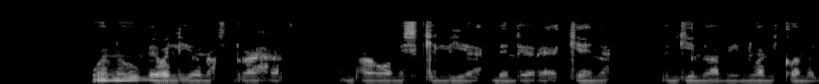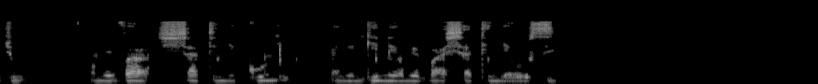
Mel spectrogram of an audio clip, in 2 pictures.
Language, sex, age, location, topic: Swahili, male, 25-35, Kisumu, government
